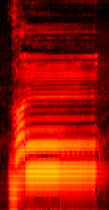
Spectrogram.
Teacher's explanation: غنہ کہتے ہیں ناک میں آواز کو 1 الف کے برابر دبا کر رکھنا ، ون، یہ جو ساؤنڈ ہے یہ غنہ کی ہے، اب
